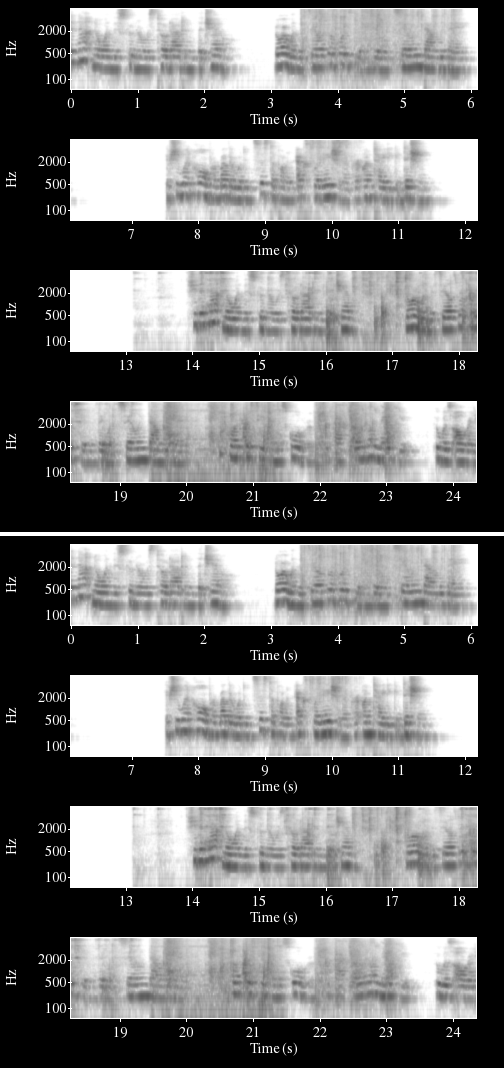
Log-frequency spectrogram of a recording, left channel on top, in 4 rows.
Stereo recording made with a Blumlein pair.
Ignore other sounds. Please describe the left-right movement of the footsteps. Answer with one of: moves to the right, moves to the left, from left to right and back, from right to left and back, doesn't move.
from left to right and back.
